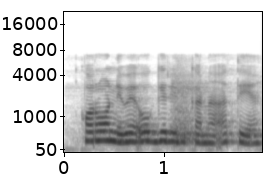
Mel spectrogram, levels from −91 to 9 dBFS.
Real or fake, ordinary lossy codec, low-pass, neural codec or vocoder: real; none; 7.2 kHz; none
